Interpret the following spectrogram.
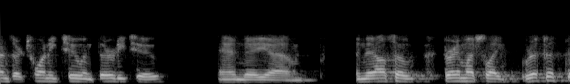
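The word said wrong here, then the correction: Gryffin: Did I say that right? – Griffin, I think it's G-R-Y, and how do you spell it? Let me look. It's G-R-Y-F-F-I-N.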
